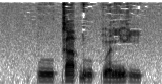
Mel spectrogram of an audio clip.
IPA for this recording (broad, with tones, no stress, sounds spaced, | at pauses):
p uː˨ k a˦ ɓ uː˨ kʷ ã˨ ɾ ĩ˦ j i˨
